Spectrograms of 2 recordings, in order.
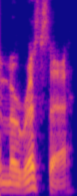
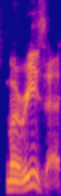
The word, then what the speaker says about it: Marisa: I would call her Marissa, when in fact, and she's on my one-on-one now, she is actually, it's Marisa. It's spelled with one S, the way you would say Marissa, but it's actually Marisa.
